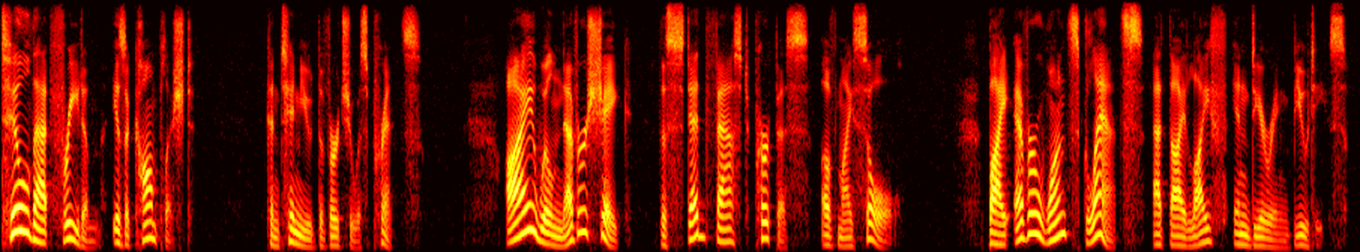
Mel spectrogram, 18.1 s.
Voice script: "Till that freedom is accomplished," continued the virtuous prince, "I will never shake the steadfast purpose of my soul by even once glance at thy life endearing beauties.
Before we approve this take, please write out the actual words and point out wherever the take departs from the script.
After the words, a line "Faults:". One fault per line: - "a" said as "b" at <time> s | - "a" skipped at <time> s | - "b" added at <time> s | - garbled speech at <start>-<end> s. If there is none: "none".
"Till that freedom is accomplished," continued the virtuous prince, "I will never shake the steadfast purpose of my soul by ever once glance at thy life endearing beauties.
Faults:
- "even" said as "ever" at 13.5 s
